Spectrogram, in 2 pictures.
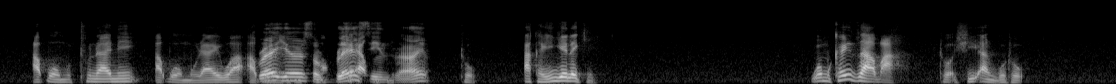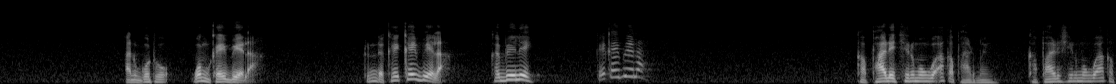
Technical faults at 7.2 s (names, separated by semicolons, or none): none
